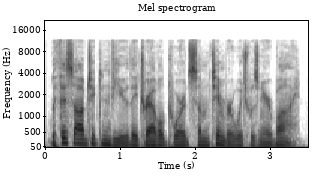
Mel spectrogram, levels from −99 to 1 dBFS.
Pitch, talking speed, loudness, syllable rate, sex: 110 Hz, 240 wpm, -18 LUFS, 5.6 syllables/s, male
